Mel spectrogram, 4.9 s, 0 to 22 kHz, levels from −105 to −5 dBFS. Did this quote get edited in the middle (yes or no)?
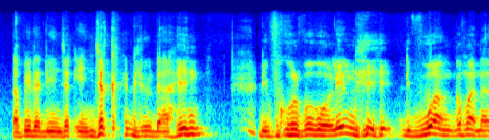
no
